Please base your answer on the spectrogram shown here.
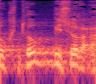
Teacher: بإدغام الباء في الباء، فلهذا لا يحدث هنا قلقلة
